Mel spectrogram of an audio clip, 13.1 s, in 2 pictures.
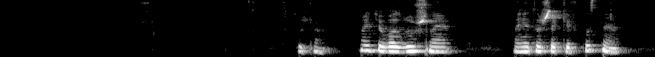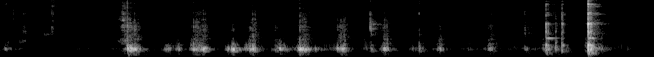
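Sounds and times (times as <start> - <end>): chewing crisp meringue: 1.4 - 1.7, 2.4 - 2.9, 6.6 - 12.0.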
